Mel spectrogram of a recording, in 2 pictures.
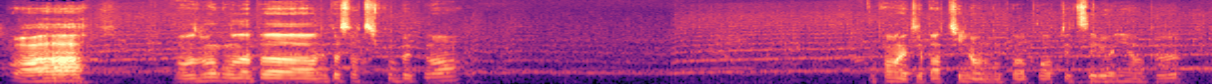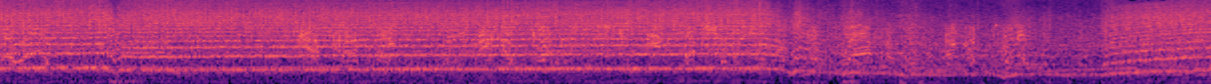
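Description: A racing car engine whines at high revs, rising and falling with gear shifts.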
